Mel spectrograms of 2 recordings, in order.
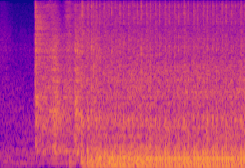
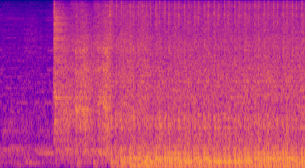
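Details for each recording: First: Used Harley Sportster V-twin on the stock exhaust, second start after fitting the heat shields: cranks, catches and settles into an even loping idle with no rattle; healthy. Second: Used Harley Sportster started after a stock exhaust was fitted in place of Vance and Hines Short Shots, with no leaks. The exhaust heat shields are not yet fitted, so a metallic, buzzy rattle rides over a fast, loose, lumpy idle.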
